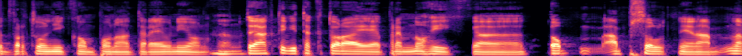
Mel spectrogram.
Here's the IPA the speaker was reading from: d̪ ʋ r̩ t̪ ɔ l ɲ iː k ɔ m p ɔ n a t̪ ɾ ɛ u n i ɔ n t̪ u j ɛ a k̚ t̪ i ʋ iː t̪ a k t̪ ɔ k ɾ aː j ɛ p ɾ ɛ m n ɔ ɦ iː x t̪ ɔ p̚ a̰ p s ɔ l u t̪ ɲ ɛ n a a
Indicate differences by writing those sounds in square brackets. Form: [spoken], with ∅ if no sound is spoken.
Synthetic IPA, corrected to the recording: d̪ ʋ r̩ t̪ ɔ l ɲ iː k ɔ m p ɔ n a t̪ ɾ ɛ u n i ɔ n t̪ [ɔ] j ɛ a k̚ t̪ i ʋ [i] t̪ a k t̪ ɔ [∅] ɾ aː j ɛ p ɾ ɛ m n ɔ ɦ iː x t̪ ɔ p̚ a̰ p s ɔ l u t̪ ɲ ɛ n a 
